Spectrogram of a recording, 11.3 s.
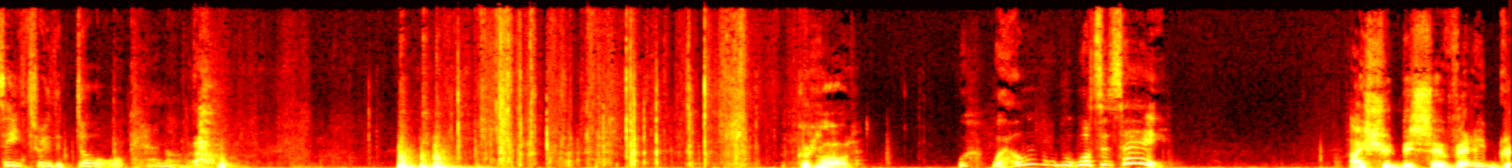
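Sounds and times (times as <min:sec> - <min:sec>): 
speech: 0:00.0 - 0:02.0, 0:06.0 - 0:06.6, 0:07.2 - 0:08.8, 0:10.1 - 0:11.3
soft thump: 0:03.0 - 0:03.6
folded paper note crinkling as it is opened out: 0:03.4 - 0:06.1.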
